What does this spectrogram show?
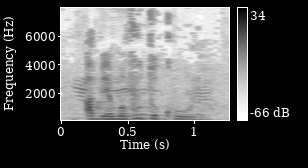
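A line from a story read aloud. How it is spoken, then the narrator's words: Congested murmur. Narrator (Italian): Herr Hammer, costipato, mormorò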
